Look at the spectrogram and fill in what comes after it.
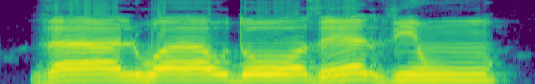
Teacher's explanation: ذال کو نرم پڑھیں گے، زبان کا سرہ تھوڑا سا باہر نکالیں گے ، ذال کو پڑھتے وقت ذال کے نیچے 2 زیر تنوین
